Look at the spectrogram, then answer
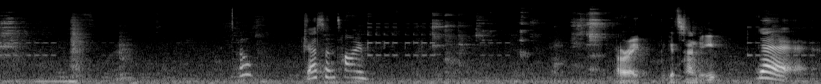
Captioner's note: alarm clock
